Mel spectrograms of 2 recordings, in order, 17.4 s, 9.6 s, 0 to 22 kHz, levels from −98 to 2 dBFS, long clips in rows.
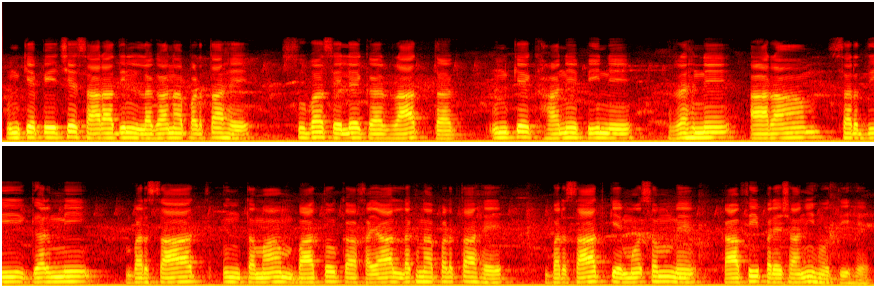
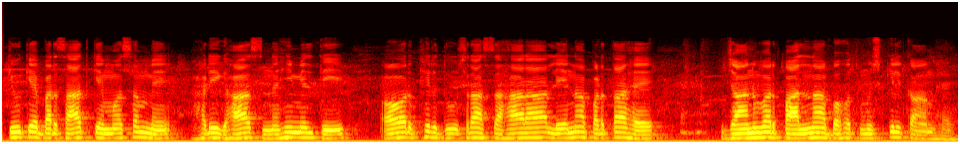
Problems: constant background noise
